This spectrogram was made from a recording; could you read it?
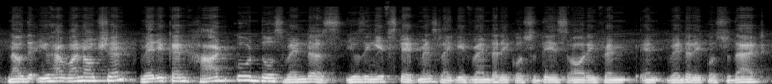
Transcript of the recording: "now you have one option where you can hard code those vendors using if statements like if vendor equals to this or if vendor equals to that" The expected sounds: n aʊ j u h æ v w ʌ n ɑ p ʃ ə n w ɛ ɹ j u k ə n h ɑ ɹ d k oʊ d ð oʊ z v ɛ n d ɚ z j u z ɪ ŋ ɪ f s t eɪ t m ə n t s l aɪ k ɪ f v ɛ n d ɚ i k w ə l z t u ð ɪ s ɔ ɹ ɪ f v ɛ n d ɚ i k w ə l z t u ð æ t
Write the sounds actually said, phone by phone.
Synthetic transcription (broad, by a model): n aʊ j u h æ v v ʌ n ɑ p ʃ ə n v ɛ ɹ j u k ə n h ɑ ɹ d k oʊ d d oʊ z v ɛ n d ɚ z j u z ɪ ŋ ɪ f s t eɪ t m ə n t s l aɪ k ɪ f v ɛ n d ɚ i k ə z t u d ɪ s ɔ ɹ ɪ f v ɛ n d ɚ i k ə z t u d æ t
